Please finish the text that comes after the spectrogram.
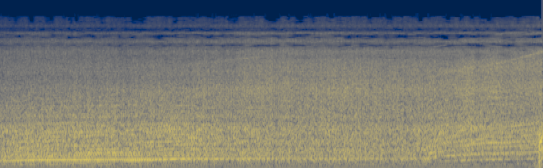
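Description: A small block twin turbo drag racing car makes a full pass at a drag strip, a sustained loud engine roar that holds steady for several seconds as the car pulls away.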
